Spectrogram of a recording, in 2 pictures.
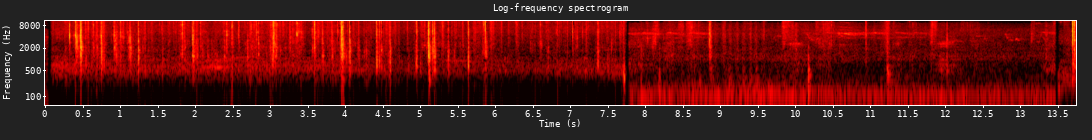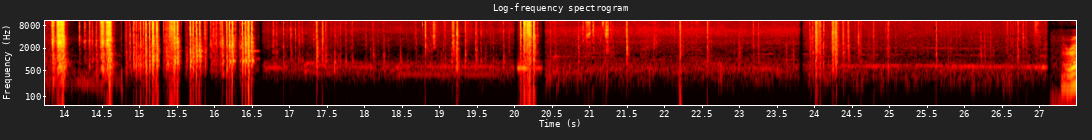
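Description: Hands and tools working a coolant hose and its retaining clip into place in a truck's engine bay: scattered clicks, light knocks and scrapes of plastic and metal. A burst of loud clattering clicks comes about halfway through, and one more sharp click a few seconds later.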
